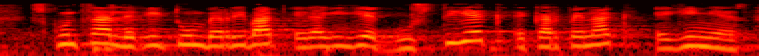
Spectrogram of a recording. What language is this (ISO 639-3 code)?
eus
